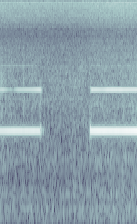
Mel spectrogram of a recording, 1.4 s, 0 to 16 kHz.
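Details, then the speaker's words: Mazda 3 running on both LPG and petrol, on a test drive after repair of a faulty ignition coil that caused shaking and a check-engine light: two steady electronic beeps, the LPG system working normally, not a fault. "ได้ยินเสียงแก๊สดังติ๊ดๆเลยนะสรุปไม่ใช่ถึงแกนะเป็นเสียง"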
